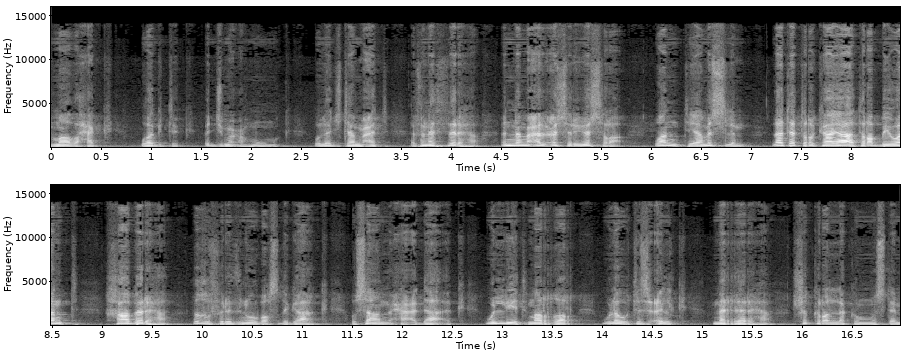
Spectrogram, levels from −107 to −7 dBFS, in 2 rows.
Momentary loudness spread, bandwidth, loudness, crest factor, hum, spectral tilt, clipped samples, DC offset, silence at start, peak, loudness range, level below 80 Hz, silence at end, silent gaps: 14 LU; 14.5 kHz; -21 LUFS; 20 dB; none; -6.5 dB/octave; under 0.1%; under 0.1%; 0 s; 0 dBFS; 6 LU; -42 dBFS; 0 s; none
